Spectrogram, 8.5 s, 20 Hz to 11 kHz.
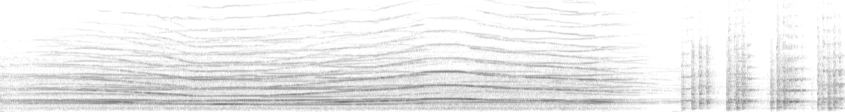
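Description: Sampled solo viola texture from the 8Dio CASE Strings library: several bowed viola tones sliding slowly up and down against each other in overlapping glissandi, fading out after about six seconds. Near the end come about five short, choppy bowed strokes.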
